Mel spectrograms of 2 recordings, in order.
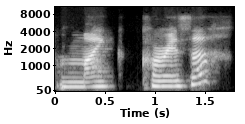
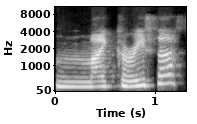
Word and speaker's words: mycorrhiza: And then I also found about some research they've been involved in, which is around mycorrhiza.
